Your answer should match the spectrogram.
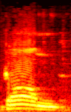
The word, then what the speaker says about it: Gond: He's pronounced Gond, not God.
